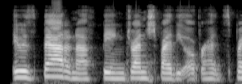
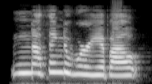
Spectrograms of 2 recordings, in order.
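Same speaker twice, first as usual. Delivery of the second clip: hoarse; 9 semitones higher, 8 dB louder than usual. A narrator's reading. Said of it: "she repeated hoarsely".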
